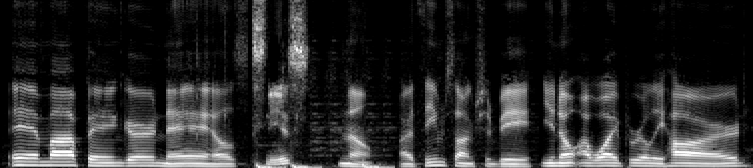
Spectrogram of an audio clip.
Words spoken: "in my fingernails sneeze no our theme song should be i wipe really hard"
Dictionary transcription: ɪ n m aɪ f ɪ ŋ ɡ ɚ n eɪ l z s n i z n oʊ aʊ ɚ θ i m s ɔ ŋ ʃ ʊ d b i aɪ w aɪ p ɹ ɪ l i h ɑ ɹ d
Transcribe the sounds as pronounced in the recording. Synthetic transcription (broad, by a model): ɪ n m aɪ f ɪ ŋ ɡ ɚ n eɪ l z s n i z n oʊ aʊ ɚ θ i m s ɔ ŋ ʃ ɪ d b i aɪ w aɪ p ɹ ɪ l i h ɑ ɹ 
